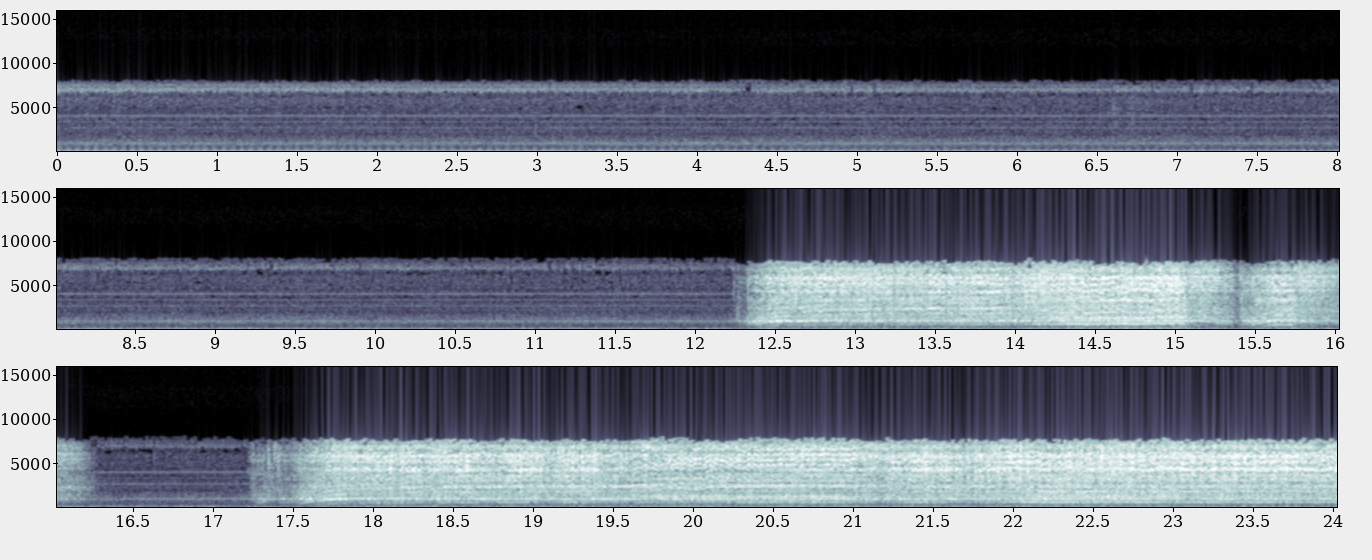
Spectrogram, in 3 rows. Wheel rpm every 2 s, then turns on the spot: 0, 0, 0, 0, 0, 10, 120, 80, 30, 160, 160, 160.
none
